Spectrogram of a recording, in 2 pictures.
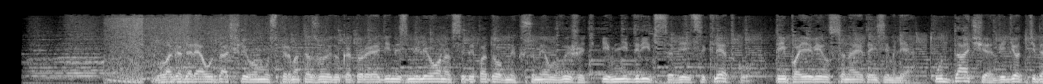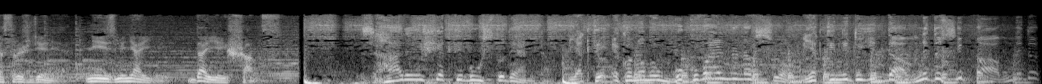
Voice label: voice male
